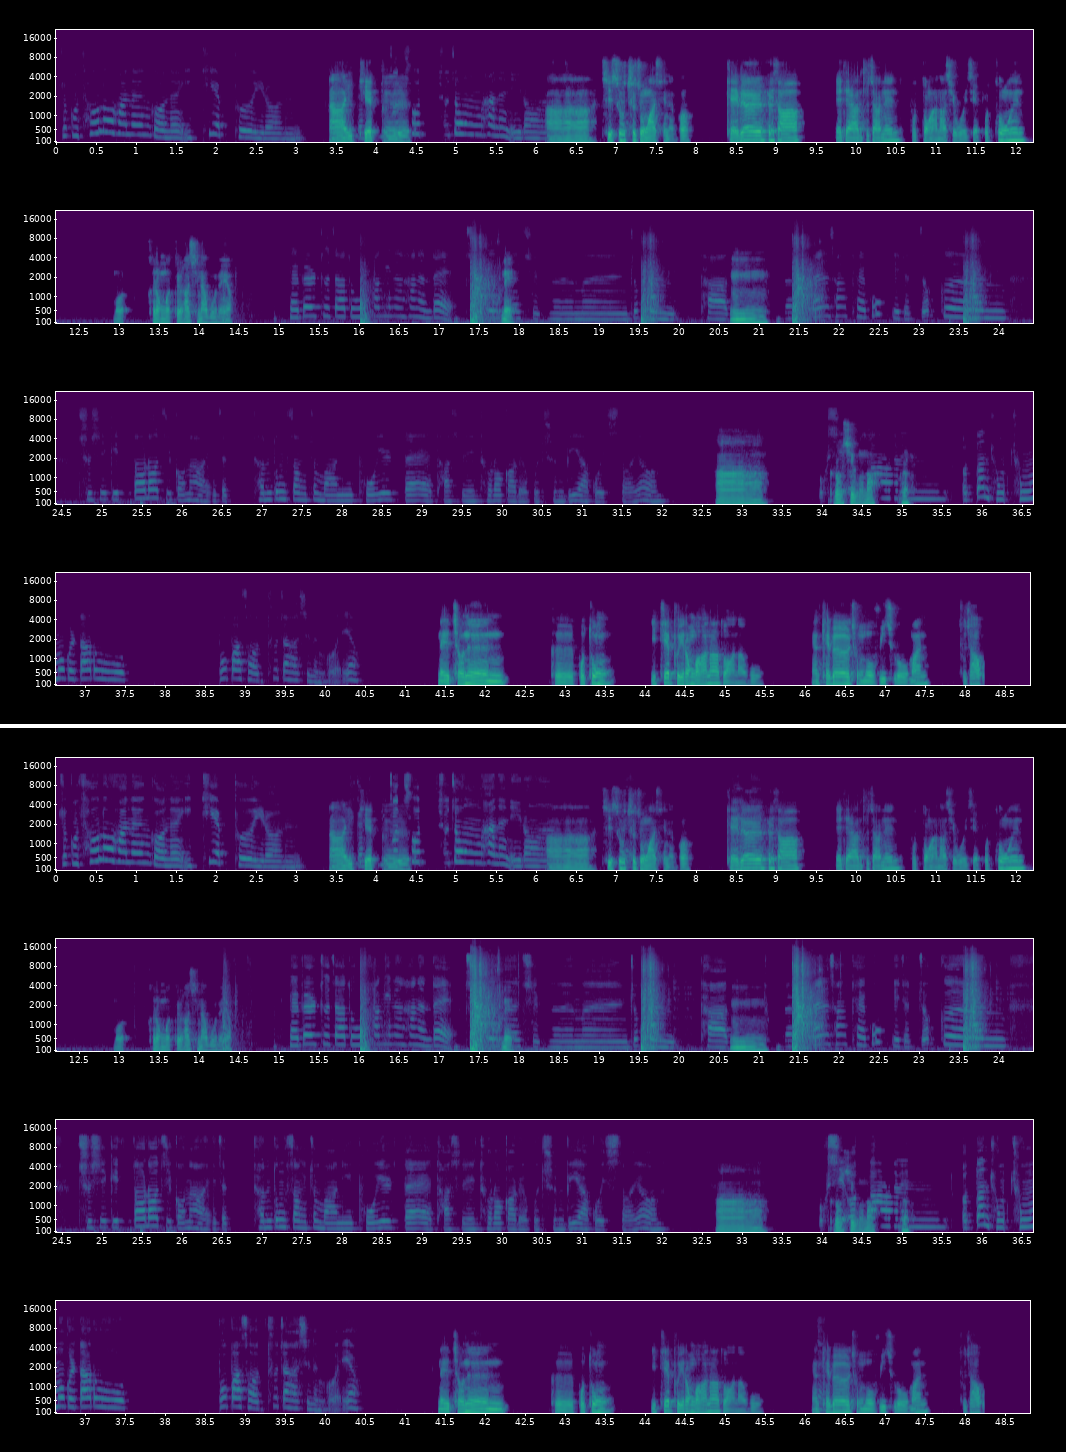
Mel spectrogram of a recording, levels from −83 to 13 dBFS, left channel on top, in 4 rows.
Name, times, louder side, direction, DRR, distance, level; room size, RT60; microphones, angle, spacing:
voice 1, 0.0-3.1 3.6-6.6 7.0-7.3 8.4-8.9 15.1-20.7 21.3-26.6 26.9-32.1 33.1-33.3 34.0-37.5 38.7-40.5 46.1-46.4, right 4 dB, 60° right, 1.6 m, -50 dB
voice 2, 3.4-4.4 6.1-7.9 8.4-9.3 9.7-10.6 10.8-12.1 12.9-13.1 13.4-14.4 17.8-17.9 20.6-21.1 32.7-33.3 34.1-34.6 35.0-35.1 41.4-42.3 42.8-43.6 44.1-45.5 46.1-47.5 48.0-48.2, left 3 dB, 50° left, 0.7 m, -31 dB
sound 1, 12.1-12.4 13.6-13.7 13.9-14.0 14.3-14.5 14.9-15.4 15.7-15.8 16.0-16.4 16.7-20.6 21.2-22.2 23.0-23.1 23.4-24.0 24.9-25.0 25.3-25.5 25.8-25.9, right 6 dB, 85° right, 0.7 m, -40 dB
head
